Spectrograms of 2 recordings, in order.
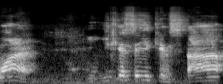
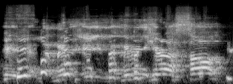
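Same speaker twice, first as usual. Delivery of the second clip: laughing; 12 semitones higher than usual. Real, not acted. Laughing at Spanglish slip.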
